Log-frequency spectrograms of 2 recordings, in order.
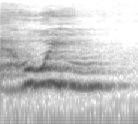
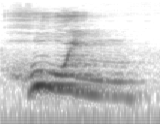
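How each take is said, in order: First: The stress falls on the I sound. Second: The stress falls on the U sound. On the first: The speaker calls it right. "o acento tônico ele está como se fosse no I" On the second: The speaker calls it wrong. "não é ruim"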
